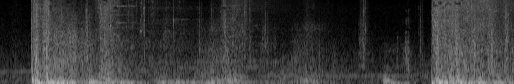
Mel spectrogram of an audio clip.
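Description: Gunshots in a video game, a loud burst at the start followed by scattered quieter shots and game noise, then another sharp loud volley near the end.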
